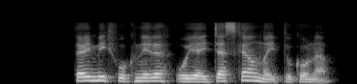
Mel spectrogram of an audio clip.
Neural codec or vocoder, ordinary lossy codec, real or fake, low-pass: codec, 16 kHz, 0.2 kbps, FocalCodec; AAC, 64 kbps; fake; 7.2 kHz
